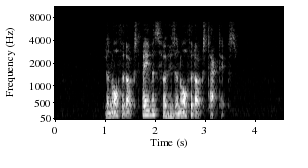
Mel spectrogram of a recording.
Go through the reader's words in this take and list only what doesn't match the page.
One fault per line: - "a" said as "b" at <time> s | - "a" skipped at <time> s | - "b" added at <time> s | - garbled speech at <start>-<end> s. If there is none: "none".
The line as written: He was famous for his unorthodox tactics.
- "was" said as "unorthodox" at 1.0 s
